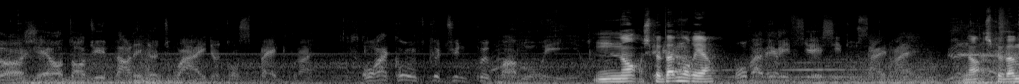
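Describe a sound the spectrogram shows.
A monstrous warrior growls in a deep voice.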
